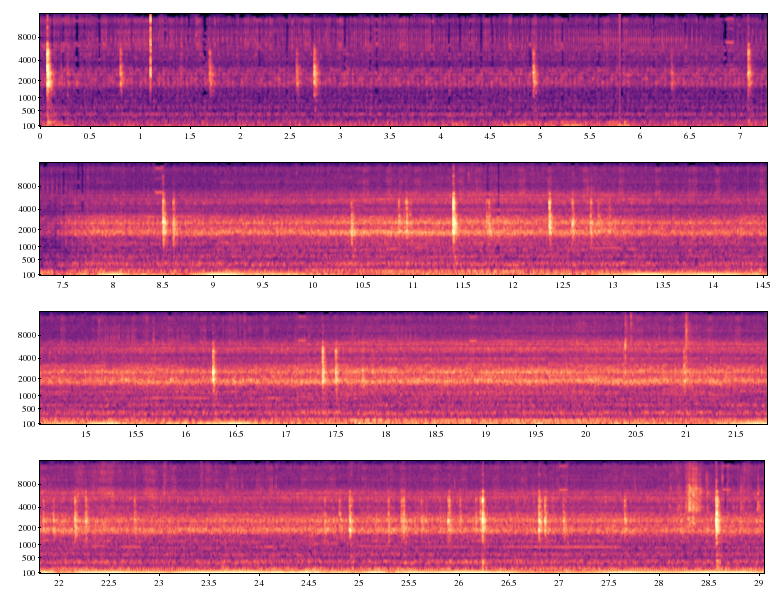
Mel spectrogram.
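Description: Mitsubishi MN Triton engine heard from close above its bonnet: running steadily at first, then about eight seconds in it picks up and runs louder and uneven, rising and falling as the four-wheel drive crawls up a wet rocky track. Scattered sharp clicks run through it.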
